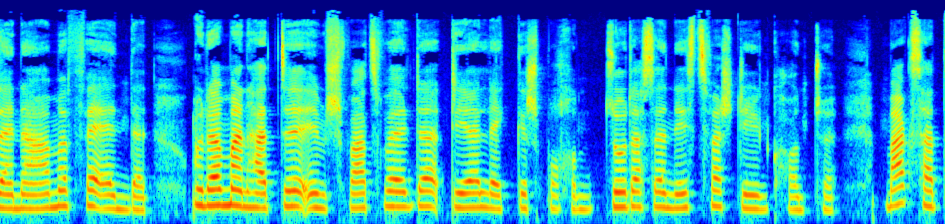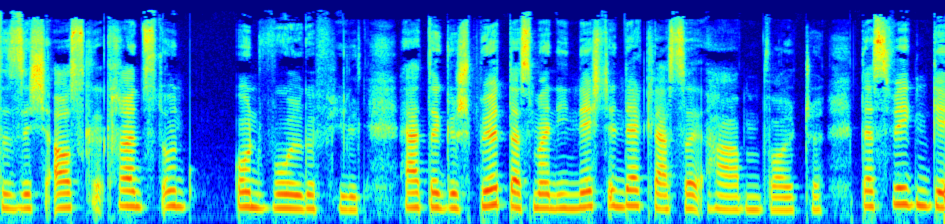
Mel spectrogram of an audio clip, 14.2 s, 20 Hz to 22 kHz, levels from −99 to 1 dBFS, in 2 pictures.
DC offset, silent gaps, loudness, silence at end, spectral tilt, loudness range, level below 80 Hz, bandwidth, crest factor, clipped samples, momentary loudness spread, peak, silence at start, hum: under 0.1%; none; -21 LUFS; 0 s; -2 dB/octave; 3 LU; -68 dBFS; 19 kHz; 22 dB; under 0.1%; 12 LU; -2 dBFS; 0 s; none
